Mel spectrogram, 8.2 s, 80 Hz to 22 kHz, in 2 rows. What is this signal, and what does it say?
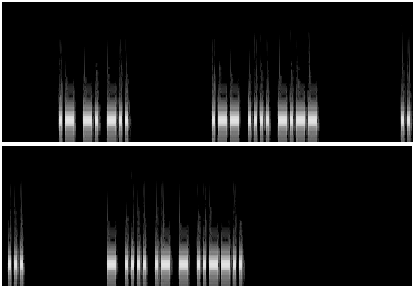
Morse code, heard as a keyed tone, about 41 wpm, 700 Hz. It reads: AND WHY IS THAT?
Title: 4x Word-Spacing - Sentences from Top 200 Words - 40wpm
